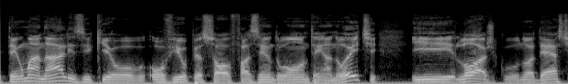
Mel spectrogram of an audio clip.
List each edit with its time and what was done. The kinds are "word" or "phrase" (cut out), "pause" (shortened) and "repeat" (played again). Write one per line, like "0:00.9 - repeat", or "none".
0:00.9 - word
